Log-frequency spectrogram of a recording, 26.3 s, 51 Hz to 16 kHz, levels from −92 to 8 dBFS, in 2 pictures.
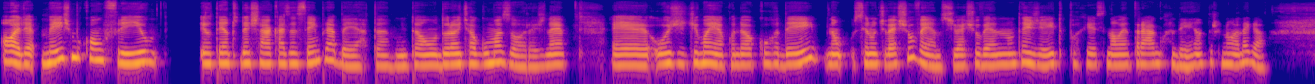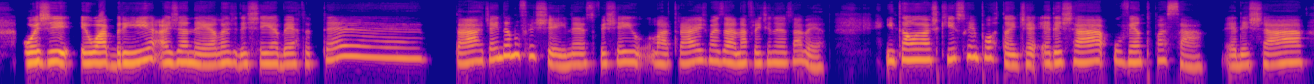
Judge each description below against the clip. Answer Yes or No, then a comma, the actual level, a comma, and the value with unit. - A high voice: Yes, high, 215 Hz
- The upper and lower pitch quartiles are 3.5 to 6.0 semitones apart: No, average, 2.9 semitones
